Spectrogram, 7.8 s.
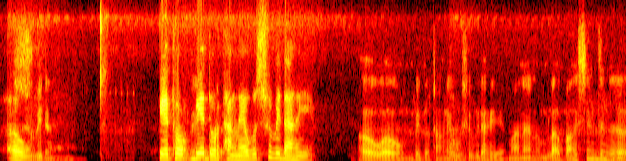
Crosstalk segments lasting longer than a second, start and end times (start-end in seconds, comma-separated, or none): none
